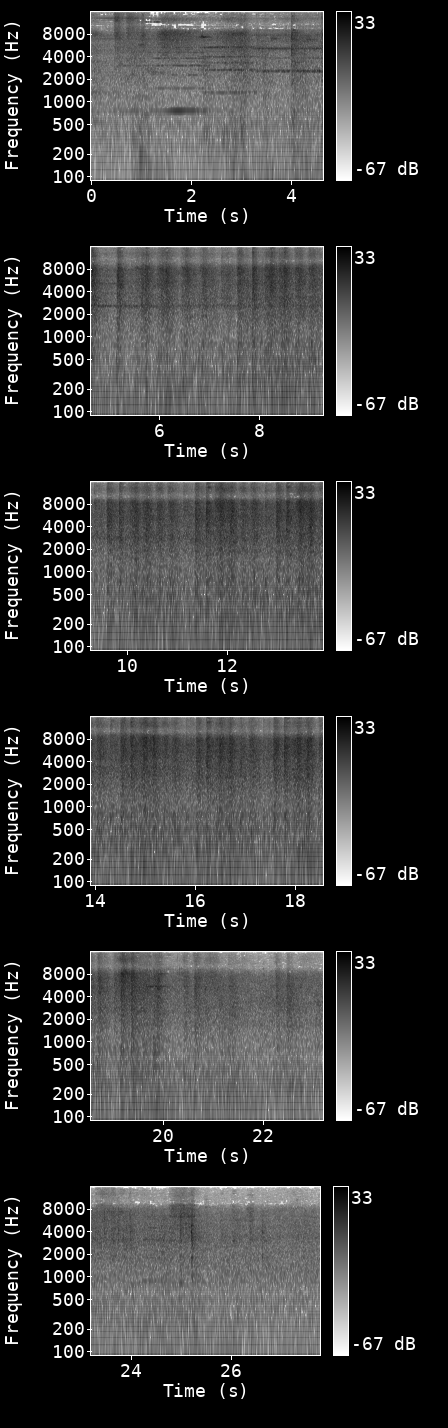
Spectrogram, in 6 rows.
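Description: R142 subway train accelerating out of an elevated station. Its motors whine in short rising tones for the first few seconds, then the cars rumble and clack over the rail joints as they pass, loudest around the middle, and the sound eases as the train pulls away.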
